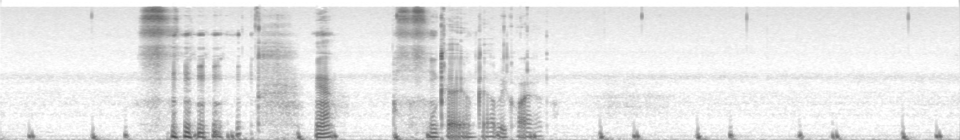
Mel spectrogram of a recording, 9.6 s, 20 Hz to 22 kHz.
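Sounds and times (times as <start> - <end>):
faint hum: 0.0 - 9.5
human heartbeat: 0.2 - 3.2, 6.0 - 9.5
speech: 1.7 - 3.5, 4.3 - 5.5.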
